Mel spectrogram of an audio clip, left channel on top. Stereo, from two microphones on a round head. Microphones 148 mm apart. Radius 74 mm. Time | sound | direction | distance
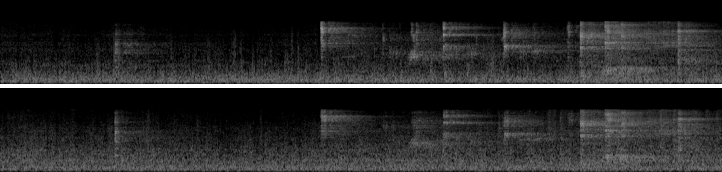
1.1 | a snare drum | 65° right (ahead or behind) | 1.7 m
3.2 | chewing | 85° left | 3.5 m
5.8 | a camera shutter | 20° left (ahead or behind) | 4.5 m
